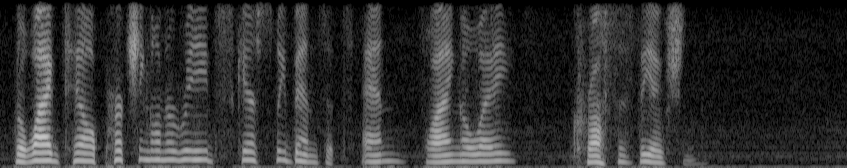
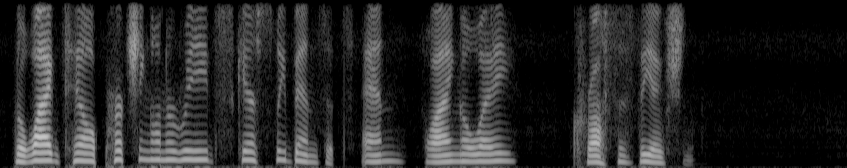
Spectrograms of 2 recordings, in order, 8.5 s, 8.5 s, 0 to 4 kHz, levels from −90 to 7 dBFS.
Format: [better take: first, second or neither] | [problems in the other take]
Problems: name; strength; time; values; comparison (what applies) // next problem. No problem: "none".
first | noise reduction (neural separator model SepFormer WHAM!)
